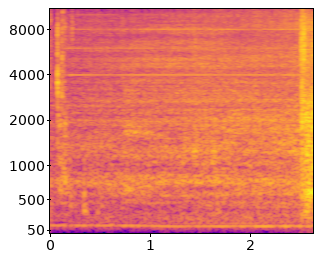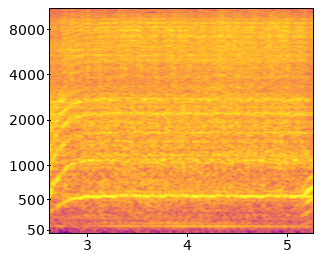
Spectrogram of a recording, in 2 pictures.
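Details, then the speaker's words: 2016 Smart car, 127,000 miles, losing power then quit running: cranking with starter whine climbing and holding, engine spinning fast and light without firing; cylinder 1 compression only about 4-5 psi, spark about 46° after TDC, timing way out. "we got 5 lbs of compression that's fantastic okay fun times all right so obviously the timing is way way out on this thing"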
